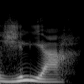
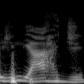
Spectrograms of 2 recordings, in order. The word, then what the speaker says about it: Giliard: é mó confusão, porque é para se pronunciar Giliar, que o D é mudo, tipo Record. Mas aí ninguém me chama, é só Giliardi.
